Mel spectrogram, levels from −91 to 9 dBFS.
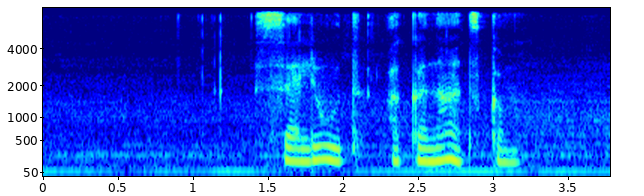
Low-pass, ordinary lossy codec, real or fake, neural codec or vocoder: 7.2 kHz; none; real; none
